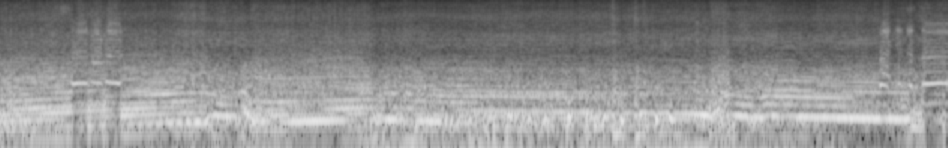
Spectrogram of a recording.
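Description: A race car at Winton circuit roars loudly and steadily, its engine note climbing and dropping through repeated gear changes and throttle pushes, while a driver talks over it throughout.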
